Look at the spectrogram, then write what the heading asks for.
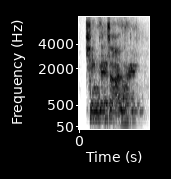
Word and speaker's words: Chengetai: In my pronunciation, in my head, it's Chengetai. Did I say that right? Chengetai. Chengetai, okay. Chengetai is Chengetai is the correct way to pronounce it.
